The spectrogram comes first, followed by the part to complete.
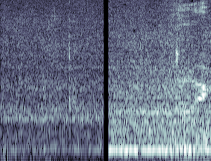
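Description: A steady low mechanical hum with a constant low tone. It drops out for an instant about a second in, then comes back louder.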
